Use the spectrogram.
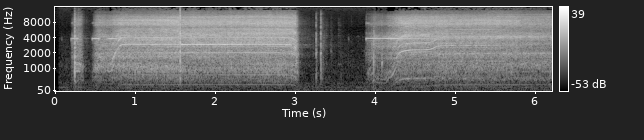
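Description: A power drill whines loudly in two long runs, its pitch sliding as it bores core samples from hay bales for a hay-testing competition at the Lions Club Fair in Fayette County, Kentucky, with a brief sputtering pause between bursts.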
